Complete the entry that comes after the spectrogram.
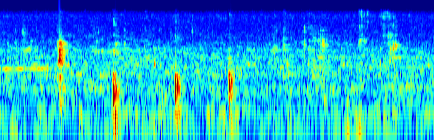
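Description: Close-miked eating sounds: chewing and mouth clicks from a bite of pizza, about four short, sharp clicks roughly a second apart in the first half, then a few fainter ones.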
